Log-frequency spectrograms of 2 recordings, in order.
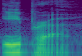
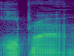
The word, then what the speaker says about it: Ypres: The Wipers' Times was named after Ypres. Tommy's slang pronunciation of Ypres was Wipers.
